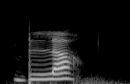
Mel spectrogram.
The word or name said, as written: Bla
